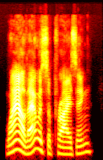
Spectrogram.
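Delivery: ordinary delivery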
